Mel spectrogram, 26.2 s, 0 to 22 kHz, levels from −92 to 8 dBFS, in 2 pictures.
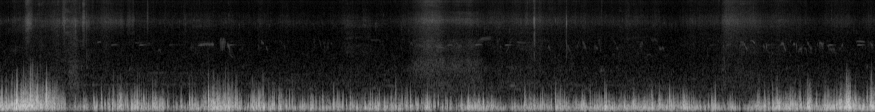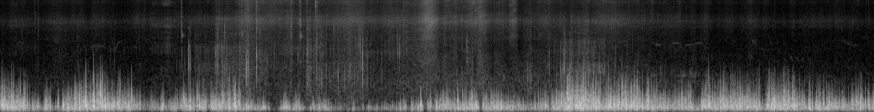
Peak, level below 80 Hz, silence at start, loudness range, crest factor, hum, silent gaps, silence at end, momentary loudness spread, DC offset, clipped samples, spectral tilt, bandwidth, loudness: -2 dBFS; -54 dBFS; 0 s; 11 LU; 22 dB; none; none; 0 s; 15 LU; under 0.1%; under 0.1%; -9 dB/octave; over 20 kHz; -24 LUFS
